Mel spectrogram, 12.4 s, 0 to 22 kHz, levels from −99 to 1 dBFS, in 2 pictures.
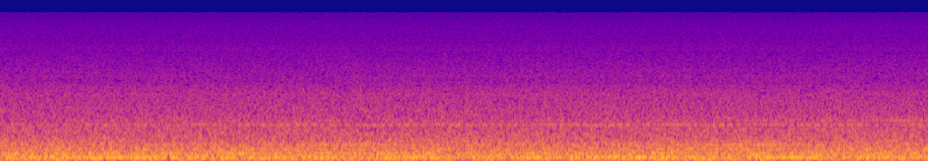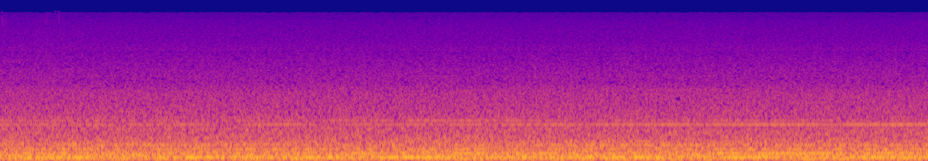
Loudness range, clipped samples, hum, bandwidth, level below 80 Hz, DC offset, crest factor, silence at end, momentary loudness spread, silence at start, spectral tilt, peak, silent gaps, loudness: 1 LU; under 0.1%; none; 10 kHz; -28 dBFS; under 0.1%; 12 dB; 0 s; 2 LU; 0 s; -9 dB/octave; -8 dBFS; none; -22 LUFS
